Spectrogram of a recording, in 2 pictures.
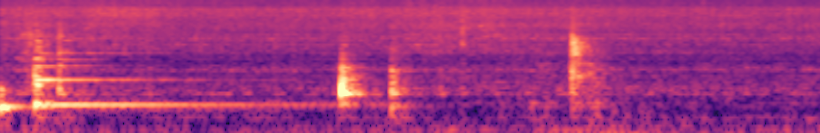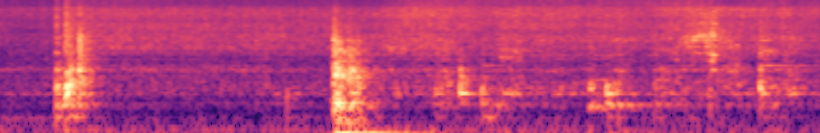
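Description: Chicken pieces coated in homemade garam masala powder frying in a pan, a steady close sizzle punctuated by several sharp scraping stirs and clinks of a utensil against the pan, with no talking.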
